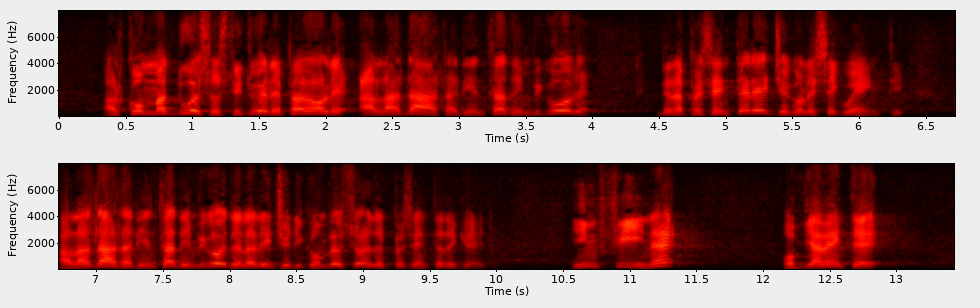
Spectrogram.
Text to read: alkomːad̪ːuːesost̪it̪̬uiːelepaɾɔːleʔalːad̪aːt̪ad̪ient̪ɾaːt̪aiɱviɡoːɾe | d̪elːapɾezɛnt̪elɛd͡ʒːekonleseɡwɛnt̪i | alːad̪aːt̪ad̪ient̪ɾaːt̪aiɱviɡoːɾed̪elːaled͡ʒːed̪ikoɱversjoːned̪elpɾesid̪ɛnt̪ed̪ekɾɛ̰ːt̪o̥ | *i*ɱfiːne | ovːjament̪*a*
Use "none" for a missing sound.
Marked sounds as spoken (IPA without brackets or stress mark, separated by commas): i, e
